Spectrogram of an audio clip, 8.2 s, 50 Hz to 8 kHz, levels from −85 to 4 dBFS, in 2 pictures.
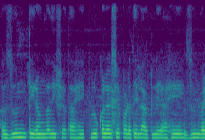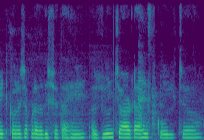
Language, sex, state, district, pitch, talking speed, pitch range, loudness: Hindi, female, Maharashtra, Nagpur, 215 Hz, 160 wpm, 210-215 Hz, -23 LUFS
